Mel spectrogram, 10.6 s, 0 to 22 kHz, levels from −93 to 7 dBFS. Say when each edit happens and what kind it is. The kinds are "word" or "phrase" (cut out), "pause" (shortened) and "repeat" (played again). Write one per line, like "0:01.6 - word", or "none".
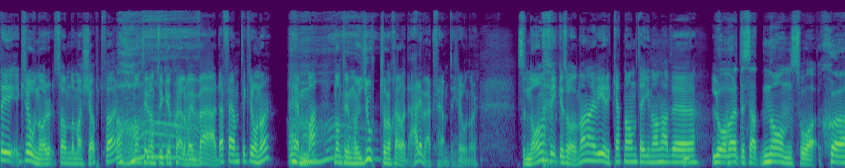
none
